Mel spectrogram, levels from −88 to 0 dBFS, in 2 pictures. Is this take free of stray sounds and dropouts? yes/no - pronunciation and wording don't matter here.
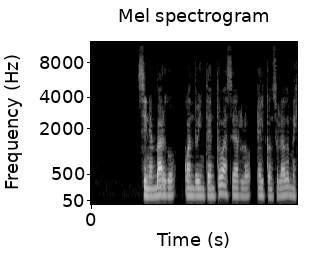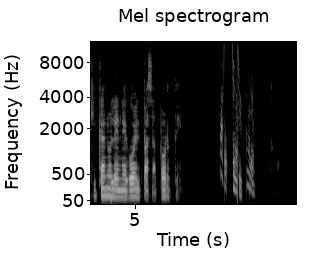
no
